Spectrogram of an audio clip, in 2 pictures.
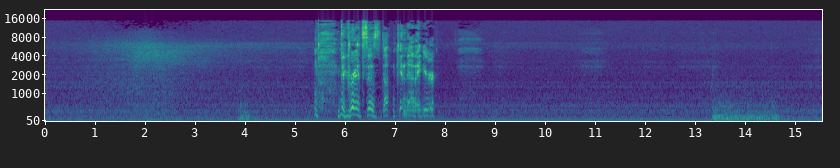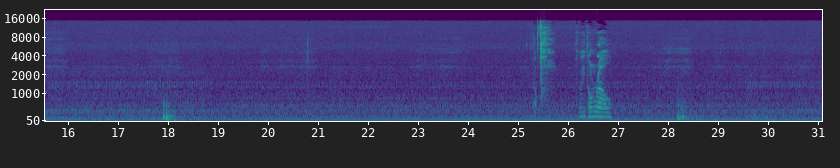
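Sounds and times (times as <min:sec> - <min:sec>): car engine low rumble: 0:00.0 - 0:31.0
low engine burst: 0:00.0 - 0:31.0
short knock: 0:13.4 - 0:14.8, 0:17.9 - 0:18.3.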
